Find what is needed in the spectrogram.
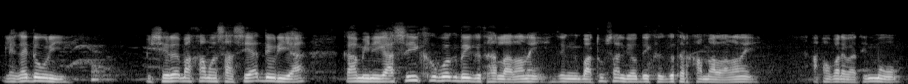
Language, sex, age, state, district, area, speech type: Bodo, male, 45-60, Assam, Udalguri, urban, spontaneous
